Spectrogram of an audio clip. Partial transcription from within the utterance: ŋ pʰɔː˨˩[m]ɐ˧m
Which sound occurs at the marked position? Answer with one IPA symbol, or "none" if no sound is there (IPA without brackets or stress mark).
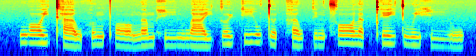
ŋ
